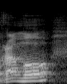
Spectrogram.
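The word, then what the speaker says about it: Rameau: pueden estropearlo como cuando ramo hizo reajustes claro digamos Ram que es como lo pronunciar como lo pronunciaría él hizo reajustes en la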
